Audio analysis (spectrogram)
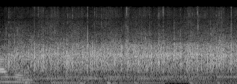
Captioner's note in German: Applaus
